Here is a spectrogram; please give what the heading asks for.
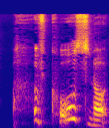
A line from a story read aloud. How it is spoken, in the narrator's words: said, laughing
